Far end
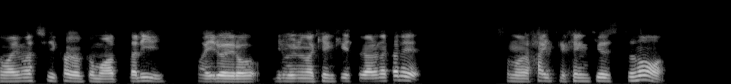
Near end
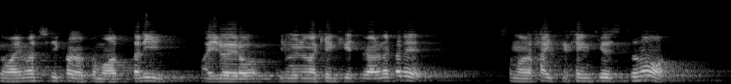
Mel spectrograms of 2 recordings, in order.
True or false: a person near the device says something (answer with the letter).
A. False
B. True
A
